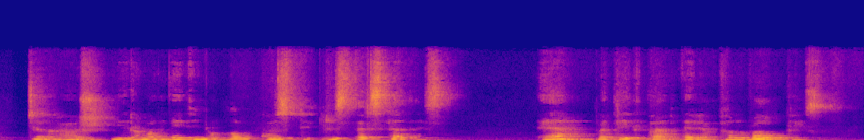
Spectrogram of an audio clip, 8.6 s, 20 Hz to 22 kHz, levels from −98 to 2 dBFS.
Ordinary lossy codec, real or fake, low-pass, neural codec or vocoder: AAC, 48 kbps; fake; 14.4 kHz; codec, 44.1 kHz, 2.6 kbps, SNAC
